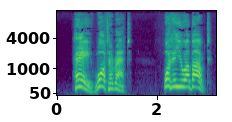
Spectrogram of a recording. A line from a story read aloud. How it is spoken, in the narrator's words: cried the king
